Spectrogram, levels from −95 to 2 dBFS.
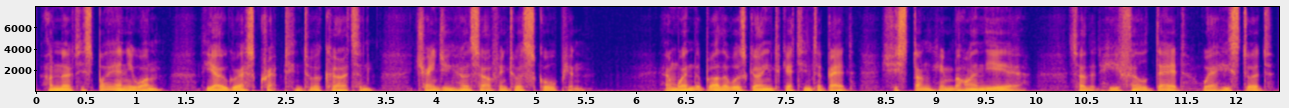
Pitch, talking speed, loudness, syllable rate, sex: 105 Hz, 185 wpm, -17 LUFS, 5.4 syllables/s, male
